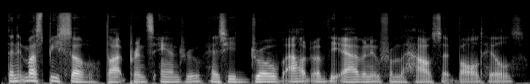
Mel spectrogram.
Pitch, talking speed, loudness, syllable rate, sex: 125 Hz, 235 wpm, -21 LUFS, 5.4 syllables/s, male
